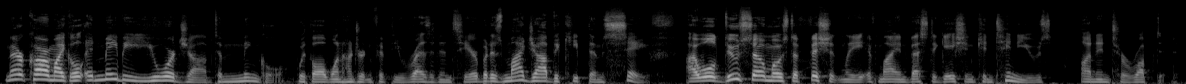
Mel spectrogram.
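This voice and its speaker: A man's voice: mid-range voice, sing-song, moderate pace, few pauses, no room sound, close to an everyday voice. A man playing a dutiful, sarcastic sheriff in an audio drama, formal and terse. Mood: businesslike. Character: gruff, businesslike male sheriff, sarcastic and dutiful.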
